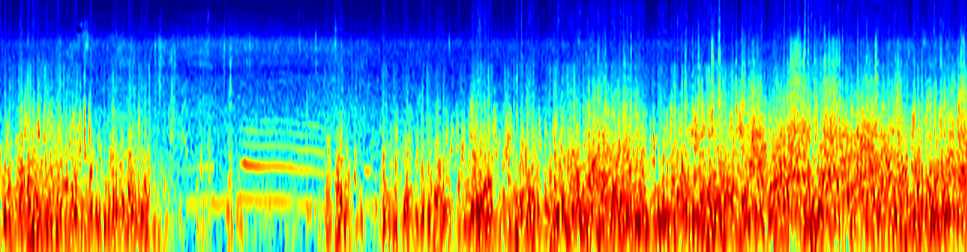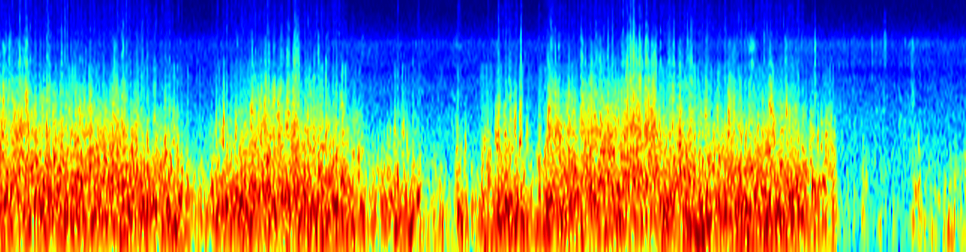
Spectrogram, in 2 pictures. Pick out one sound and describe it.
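Wind gusts across an open clifftop.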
